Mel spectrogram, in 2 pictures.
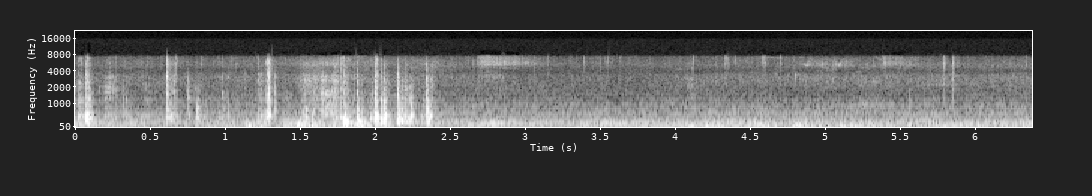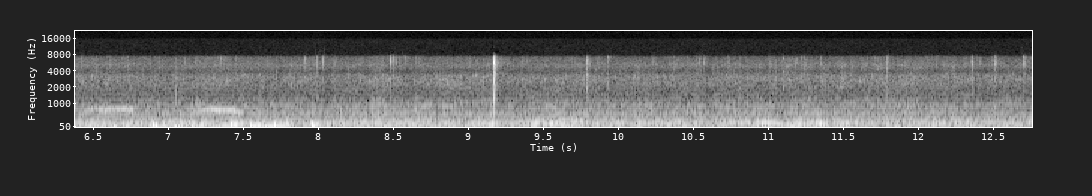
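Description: Open fire in a barbecue grill burning a heap of electrical cables and plugs, the insulation crackling and popping: a close run of sharp pops in the first two seconds or so, then scattered single pops over a low steady rush of flame.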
